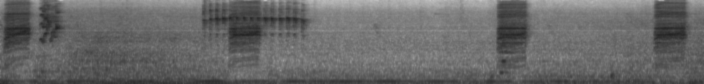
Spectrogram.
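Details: Long-tailed shrike in "toet toet" mode, meant to provoke other shrikes: a pair of harsh bursts, then a rapid stuttering rattle, followed by two more spaced rasping notes; low hum throughout.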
